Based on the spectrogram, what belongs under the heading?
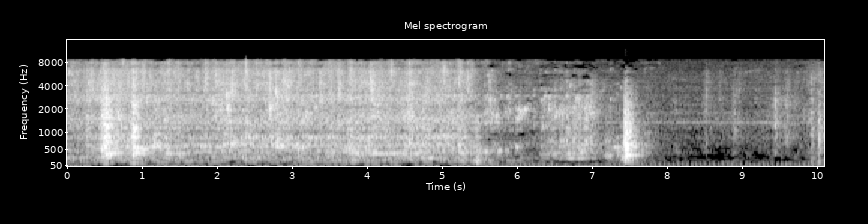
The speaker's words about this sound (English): I actually just soaked the almonds I need for that crust in some water for 6 hours. I will just drain the water. Don't drink it. Don't use it for anything else. And then I give it a wash.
